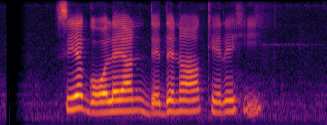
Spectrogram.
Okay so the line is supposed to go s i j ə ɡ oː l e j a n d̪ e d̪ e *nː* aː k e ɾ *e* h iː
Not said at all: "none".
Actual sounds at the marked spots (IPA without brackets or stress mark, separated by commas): n, e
